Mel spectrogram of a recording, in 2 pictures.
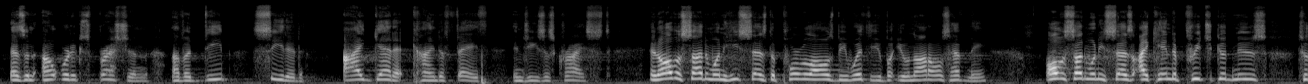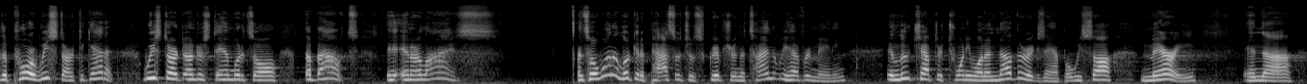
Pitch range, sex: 180-235 Hz, male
